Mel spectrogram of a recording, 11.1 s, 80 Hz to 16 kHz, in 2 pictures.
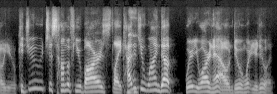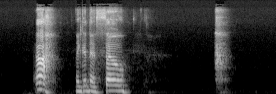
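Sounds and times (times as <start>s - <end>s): woman breathing: 9.8s - 10.4s.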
